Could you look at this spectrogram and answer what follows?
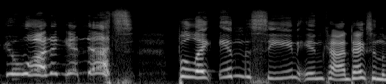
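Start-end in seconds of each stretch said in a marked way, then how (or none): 0.0-1.4 mock scream. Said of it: "screaming about".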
